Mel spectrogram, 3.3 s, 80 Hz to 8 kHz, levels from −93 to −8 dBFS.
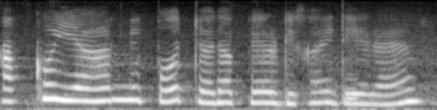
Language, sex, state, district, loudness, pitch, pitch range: Hindi, female, Arunachal Pradesh, Lower Dibang Valley, -15 LUFS, 310 Hz, 280-335 Hz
